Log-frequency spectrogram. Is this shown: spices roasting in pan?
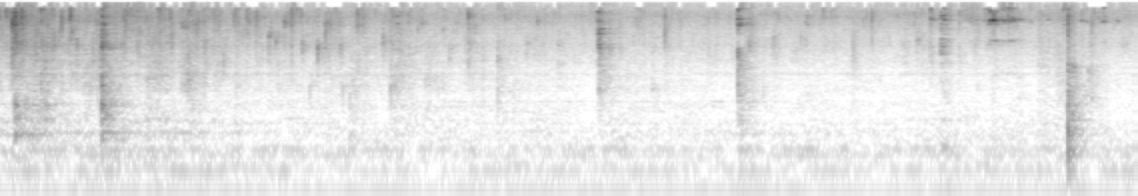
yes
